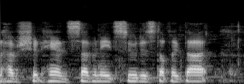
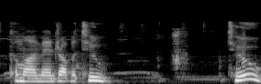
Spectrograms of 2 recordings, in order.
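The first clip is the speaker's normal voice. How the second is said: slow, urging, pleading voice. Watching a poker hand, the speaker yells for a two to drop. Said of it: "the reason why I'm yelling two".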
